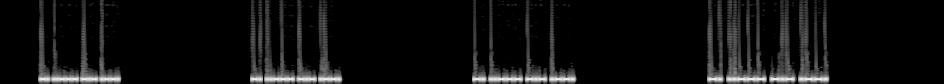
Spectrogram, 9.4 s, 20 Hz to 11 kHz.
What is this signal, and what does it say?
Morse code, heard as a keyed tone, about 62 wpm, 700 Hz. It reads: N2KP N2KP N2KP N2KP
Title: Speed Racing - USA 1x2 Call Signs 50wpm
